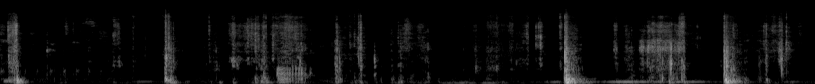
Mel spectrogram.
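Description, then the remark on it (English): A big deck of oracle cards being shuffled: uneven bursts of papery riffling and scraping, punctuated by several sharp slaps and taps, with brief pauses between handfuls. “So I will struggle through this. Shuffle, if that's what you want to call it.”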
